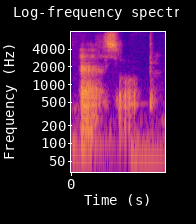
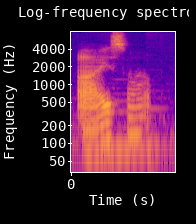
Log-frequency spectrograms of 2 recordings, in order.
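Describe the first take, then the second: First: It is said with the Old English pronunciation. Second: It is said with the Latin pronunciation. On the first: "but in Old English, that would be Aesop" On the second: "That would be pronounced in in Latin. That would be pronounced Aesop"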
